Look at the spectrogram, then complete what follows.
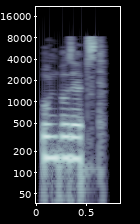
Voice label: "unbesetzt", German; adjectives

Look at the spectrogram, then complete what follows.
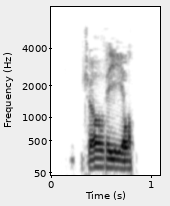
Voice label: "jovial", english; adjectives

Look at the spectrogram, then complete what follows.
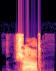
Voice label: "shout", English; nouns

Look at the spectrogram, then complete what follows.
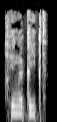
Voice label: "hingekriegt", German; adjectives

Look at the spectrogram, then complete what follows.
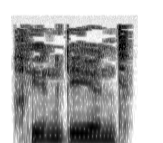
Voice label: "hingehend", German; adjectives

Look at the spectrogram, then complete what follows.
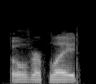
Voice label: "overplayed", English; adjectives

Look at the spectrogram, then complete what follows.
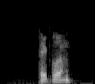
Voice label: "pigling", English; nouns

